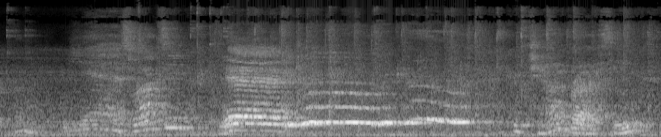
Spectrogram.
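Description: A man talks to a dog in a bare, echoing room.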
